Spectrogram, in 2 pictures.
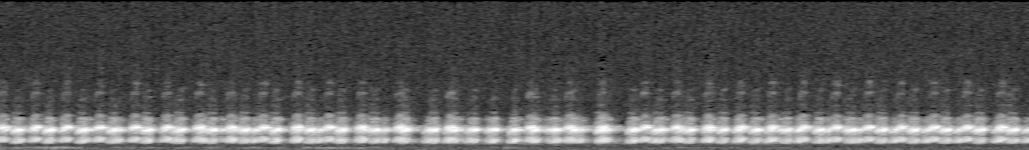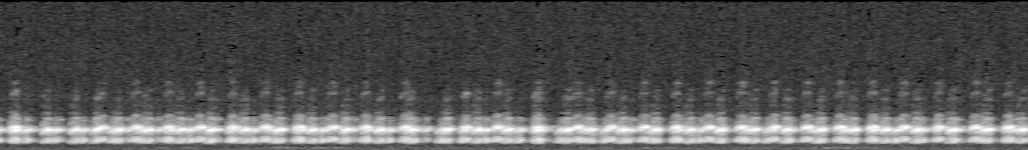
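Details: Night chorus of singing tree frogs at a forest pond in north-east Italy, mid-April; many frogs calling at once, giving an unbroken, grating stream of quick nasal pulses, steady in loudness throughout.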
